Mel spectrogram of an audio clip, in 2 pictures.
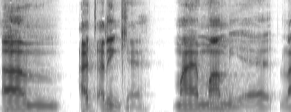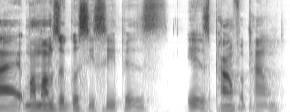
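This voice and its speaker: A man with a London accent bantering casually in slang as a podcast host, animated and excitable. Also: fairly low pitch, measured pace. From Nigerian family, Delta.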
